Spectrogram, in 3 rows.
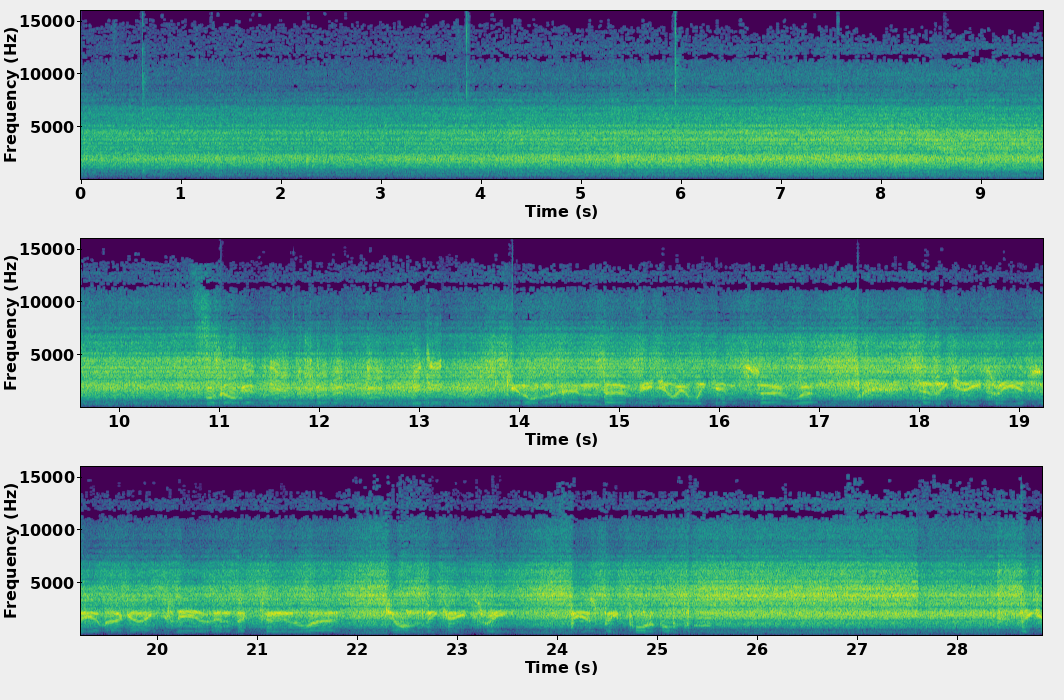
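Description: AM car radio receiving 2-metre FM amateur traffic through a homebrew converter: a steady hiss through the speaker, slowly growing louder while the dial is retuned, then from about eleven seconds in a radio operator's voice comes through, an FM repeater signal made audible by slope detection, tuning off to the side of the signal.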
